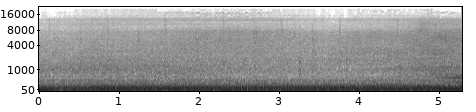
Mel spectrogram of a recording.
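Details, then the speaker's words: Supercharged Pontiac GTO, warmed up, accelerating after a roughly $60 upgrade: deep steady rumble pulling evenly, no driveline clunks or knocks; goes into gear better, instant power delivery where worn bushings once caused hesitation. "So it goes into gear way better. The power delivery is like instant now. There used to be a little bit of hesitation before the power would start coming in, but it makes sense with sloppy bushings and stuff."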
